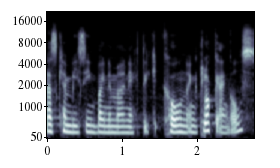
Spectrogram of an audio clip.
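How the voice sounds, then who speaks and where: A woman speaks softly at a moderate pace. Her pitch sits fairly high. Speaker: space physicist. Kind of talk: conference talk. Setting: lecture hall with audience, streamed. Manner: soft-spoken.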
